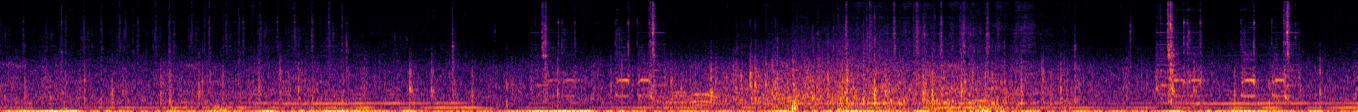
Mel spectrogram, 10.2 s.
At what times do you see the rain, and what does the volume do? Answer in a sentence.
You can hear the rain from 0.0 to 10.1 s, getting louder then quieter.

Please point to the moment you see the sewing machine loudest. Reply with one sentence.
The volume of the sewing machine peaks at 9 seconds.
